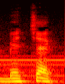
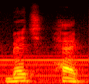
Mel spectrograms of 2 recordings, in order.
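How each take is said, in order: First: The word is said in plain Indonesian sounds. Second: The word is said with English-like sounds. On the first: The speaker calls it right. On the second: The speaker calls it wrong.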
